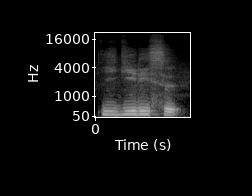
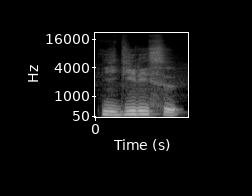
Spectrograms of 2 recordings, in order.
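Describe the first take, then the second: No difference in how they are said.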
